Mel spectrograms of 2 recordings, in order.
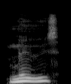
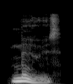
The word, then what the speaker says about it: mousse: may pronounce it as moose moose the letter e at the end is silent moose moose is often enjoyed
